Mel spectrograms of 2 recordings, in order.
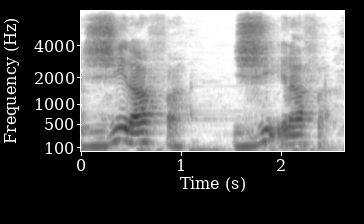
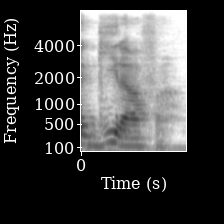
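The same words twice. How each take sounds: First: Girafa said slowly with a soft j sound; slow demo. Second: Guirafa with a hard g as in gato; wrong hard g. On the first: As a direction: drawl girafa, g as in j. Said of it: "pronuncia o G aqui como se fosse J". (pronúncia lenta com g como j) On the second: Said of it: "Você não pronuncia guirafa". (g duro, pronúncia errada) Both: Shown as a demonstration.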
